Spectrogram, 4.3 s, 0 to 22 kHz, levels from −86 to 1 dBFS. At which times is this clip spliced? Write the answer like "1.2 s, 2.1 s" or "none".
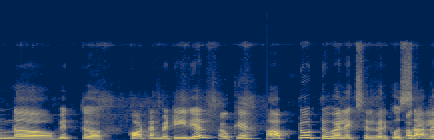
2.7 s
